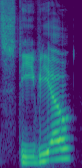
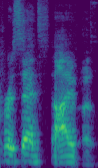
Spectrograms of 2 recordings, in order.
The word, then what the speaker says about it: Stivo: Wait, is it Stivo this whole entire time, not Stevie-O? It's 100% Stivo. It's Stivo. I'm actually an idiot. I've been calling you Stevie-O the whole entire time.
